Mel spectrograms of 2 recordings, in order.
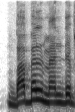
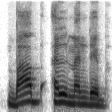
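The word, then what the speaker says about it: Bab-el-Mandeb: This is Babel Mandib Street. Babel Mandib. Bab al-Mandde or Babel Mandab I mean different pronunciations you can say this this trait they're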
